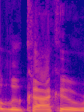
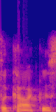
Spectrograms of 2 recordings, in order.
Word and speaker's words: Lukaku: Even though Lukaku rhymes with seasonal flu, Big Rom did not have the flu this weekend, and he banged in four goals.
